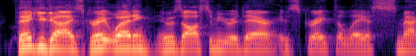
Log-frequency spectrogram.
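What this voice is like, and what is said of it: Hoarse voice. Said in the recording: “Voice is a little hoarse from the wedding, and then I went to the basketball game last night and got even more hoarse.”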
